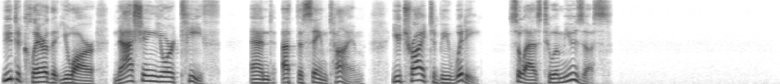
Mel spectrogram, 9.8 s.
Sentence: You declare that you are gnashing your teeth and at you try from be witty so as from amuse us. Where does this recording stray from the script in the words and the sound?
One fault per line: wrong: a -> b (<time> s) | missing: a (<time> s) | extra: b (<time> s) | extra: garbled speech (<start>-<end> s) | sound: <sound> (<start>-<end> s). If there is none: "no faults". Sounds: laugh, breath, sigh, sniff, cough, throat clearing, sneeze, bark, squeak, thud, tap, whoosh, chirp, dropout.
extra: the same time (3.7 s)
wrong: from -> to (5.3 s)
wrong: from -> to (6.8 s)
